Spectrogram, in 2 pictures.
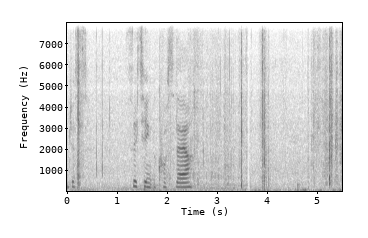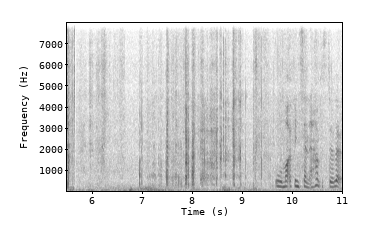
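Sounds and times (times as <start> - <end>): cardboard box being opened: 7.0 - 9.8.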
